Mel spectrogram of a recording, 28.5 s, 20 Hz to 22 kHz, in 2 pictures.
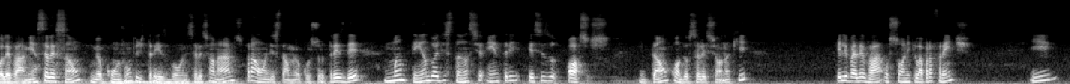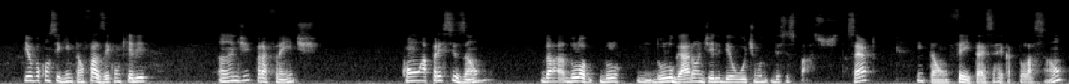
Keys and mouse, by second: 9.3 typing, 12.7 click, 26.8 ctrl+middle click.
